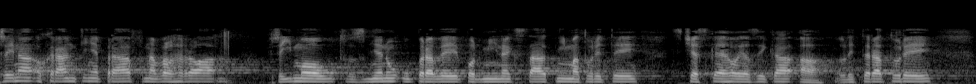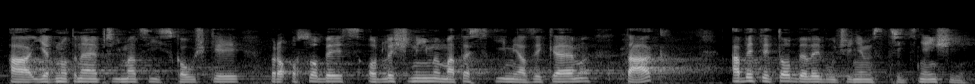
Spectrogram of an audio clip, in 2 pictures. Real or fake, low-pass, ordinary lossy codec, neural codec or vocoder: real; 5.4 kHz; MP3, 24 kbps; none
